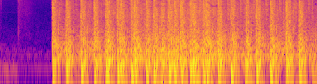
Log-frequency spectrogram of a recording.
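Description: A sustained automatic burst of gunfire in the survival game Rust, rapid evenly spaced shots that start abruptly after a brief quiet moment and continue loud and close without pause.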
